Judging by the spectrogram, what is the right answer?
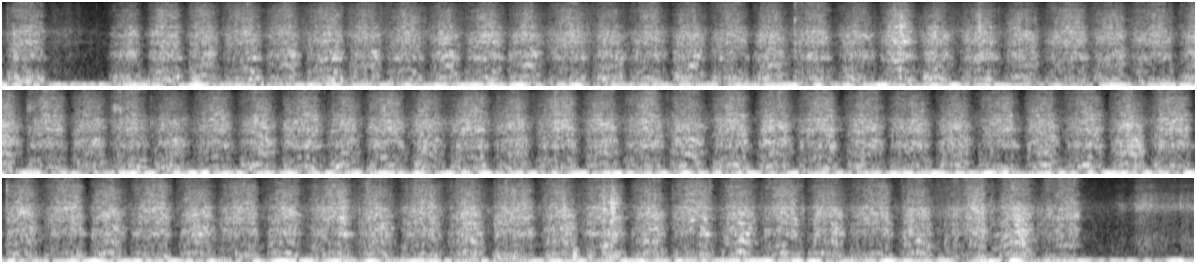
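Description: Hand saw cutting through a piece of firewood resting on a stump, in steady, evenly spaced back-and-forth strokes. The sawing starts about half a second in and stops shortly before the end.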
